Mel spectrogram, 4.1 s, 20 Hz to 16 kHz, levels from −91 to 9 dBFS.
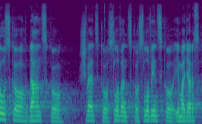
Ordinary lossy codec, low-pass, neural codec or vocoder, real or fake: MP3, 96 kbps; 14.4 kHz; none; real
